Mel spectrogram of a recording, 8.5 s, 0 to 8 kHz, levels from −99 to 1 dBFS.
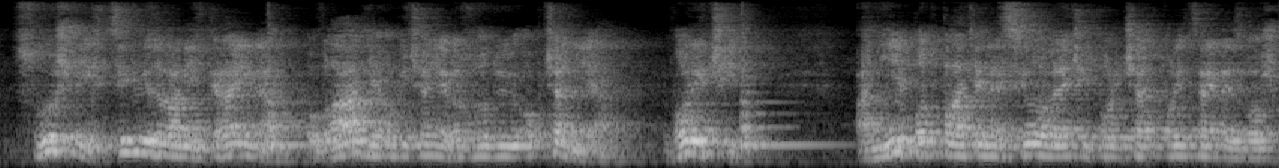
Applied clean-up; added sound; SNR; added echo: none; Bowed string instrument; 14 dB; reverberation time 0.9 s.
